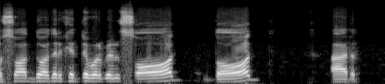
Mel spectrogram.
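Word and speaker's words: صاد: সয়াদ বলি এটা আসলে শুদ্ধ না শুদ্ধ হচ্ছে সদ দারা সদ দদ পড়ে অভ্যস্ত আমরা এই সদ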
